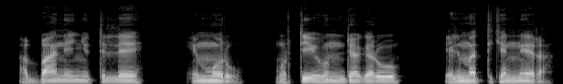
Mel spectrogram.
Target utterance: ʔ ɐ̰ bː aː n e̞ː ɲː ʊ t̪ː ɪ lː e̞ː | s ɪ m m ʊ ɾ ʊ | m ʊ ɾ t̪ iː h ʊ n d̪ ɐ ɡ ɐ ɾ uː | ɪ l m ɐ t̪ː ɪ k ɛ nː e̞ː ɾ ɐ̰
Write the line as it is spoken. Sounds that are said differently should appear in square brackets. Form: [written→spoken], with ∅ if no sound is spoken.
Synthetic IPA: ʔ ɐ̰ bː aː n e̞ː ɲː ʊ t̪ː ɪ lː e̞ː | [s→h] ɪ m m ʊ ɾ ʊ | m ʊ ɾ t̪ iː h ʊ n d̪ ɐ ɡ ɐ ɾ uː | ɪ l m ɐ t̪ː ɪ k ɛ nː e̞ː ɾ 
